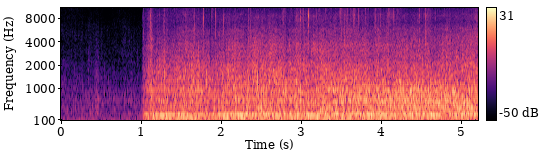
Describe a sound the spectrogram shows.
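Footsteps of a group shuffle along a road.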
